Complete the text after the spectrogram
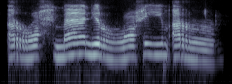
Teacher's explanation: Kemudian arro dikasih getar. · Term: ro getarnya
